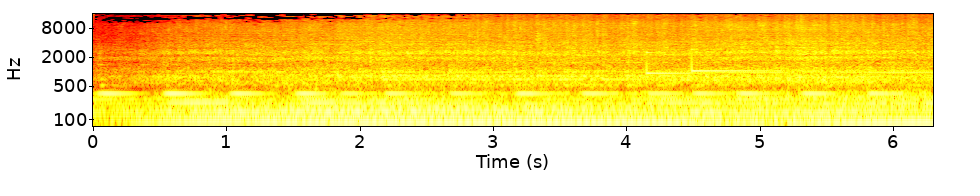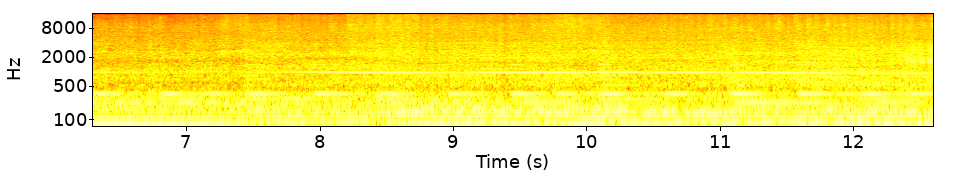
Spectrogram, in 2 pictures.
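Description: Background music with a repeating marimba-like figure over a car engine's steady low rumble as a Plymouth Fury III rolls slowly by.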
